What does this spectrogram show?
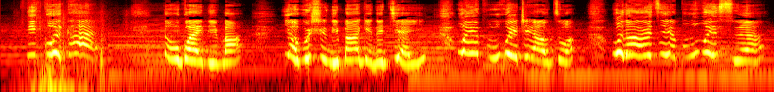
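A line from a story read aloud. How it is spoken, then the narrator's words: Heartbroken wailing. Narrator (Chinese): 在葬礼上，何母冲上来 发出撕心裂肺的哭喊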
